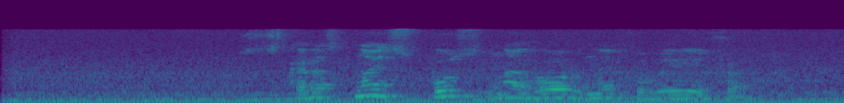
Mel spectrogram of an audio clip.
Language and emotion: Russian, neutral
